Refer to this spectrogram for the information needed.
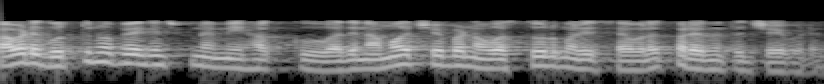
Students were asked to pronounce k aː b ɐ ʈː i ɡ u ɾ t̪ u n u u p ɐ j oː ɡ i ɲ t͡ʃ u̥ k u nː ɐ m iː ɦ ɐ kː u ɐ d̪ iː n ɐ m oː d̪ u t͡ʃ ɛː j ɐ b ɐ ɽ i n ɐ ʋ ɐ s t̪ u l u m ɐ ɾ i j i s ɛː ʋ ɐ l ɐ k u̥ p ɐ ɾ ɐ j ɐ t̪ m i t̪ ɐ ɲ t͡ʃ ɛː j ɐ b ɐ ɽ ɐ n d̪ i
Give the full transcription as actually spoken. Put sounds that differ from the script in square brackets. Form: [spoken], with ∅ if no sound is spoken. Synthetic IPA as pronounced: k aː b ɐ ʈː i ɡ u ɾ t̪ u n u u p ɐ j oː ɡ i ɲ t͡ʃ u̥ k u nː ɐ m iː ɦ ɐ kː u ɐ d̪ [i] n ɐ m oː d̪ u t͡ʃ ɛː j ɐ b ɐ ɽ i n ɐ ʋ ɐ s t̪ u l u m ɐ ɾ i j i s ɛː ʋ ɐ l ɐ k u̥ p ɐ ɾ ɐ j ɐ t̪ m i t̪ ɐ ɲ t͡ʃ ɛː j ɐ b ɐ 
